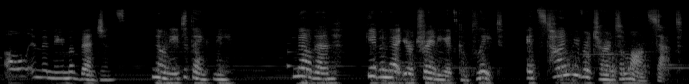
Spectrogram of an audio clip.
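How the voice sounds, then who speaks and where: A woman's voice: sits high, sing-song, fairly quick, soft background music. A woman playing a poised young aristocratic knight in a video game, speaking formally and strictly with a teasing edge. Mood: teasing, composed. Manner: formal, composed, haughty instruction.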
